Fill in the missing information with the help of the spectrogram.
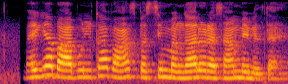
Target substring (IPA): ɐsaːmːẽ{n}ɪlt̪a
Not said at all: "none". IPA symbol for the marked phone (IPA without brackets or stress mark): m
